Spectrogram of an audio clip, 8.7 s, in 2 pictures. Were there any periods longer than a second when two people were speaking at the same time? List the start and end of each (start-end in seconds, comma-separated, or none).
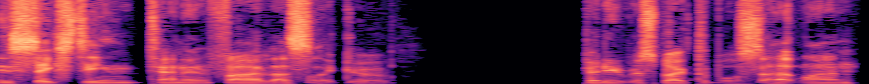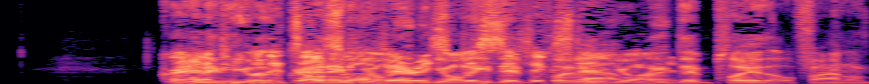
5.2-7.8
